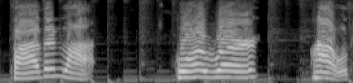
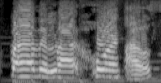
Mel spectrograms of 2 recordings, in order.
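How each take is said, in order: First: 'Horror' is said clearly with two syllables. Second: 'Horror' is squeezed into one syllable, like 'whore'. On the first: The speaker calls it right. "It's Father Locke horror house" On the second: The speaker calls it wrong. "I keep saying Father Locke whorehouse"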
